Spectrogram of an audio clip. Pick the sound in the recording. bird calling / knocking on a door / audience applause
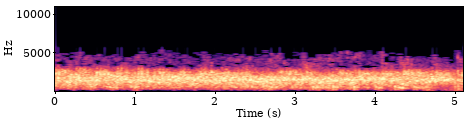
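audience applause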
